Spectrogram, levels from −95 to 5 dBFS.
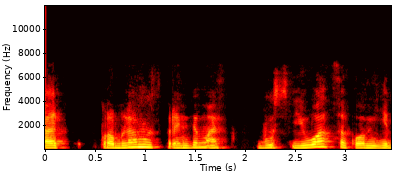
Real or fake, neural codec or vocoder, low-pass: fake; codec, 16 kHz, 2 kbps, FreqCodec, larger model; 7.2 kHz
